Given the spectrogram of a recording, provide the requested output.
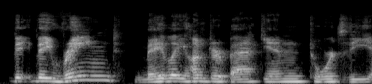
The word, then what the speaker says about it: melee: And I feel like they found a nice balance with the melee introduction that they've tried to do. Okay. On the melee thing, sorry, melee, I should say. I pronounce it differently to you guys.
